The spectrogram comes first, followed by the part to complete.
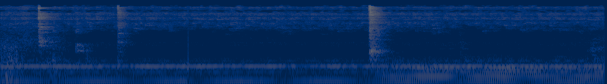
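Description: A few faint, sharp clicks, about three, from smart-home relays and powering electronics as an automation switches the lights off and the TV, AV receiver and set-top box on. A low steady hum comes in about four seconds in.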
